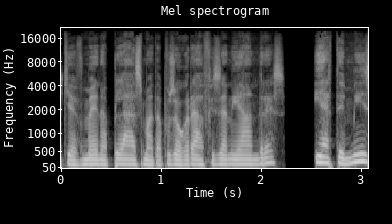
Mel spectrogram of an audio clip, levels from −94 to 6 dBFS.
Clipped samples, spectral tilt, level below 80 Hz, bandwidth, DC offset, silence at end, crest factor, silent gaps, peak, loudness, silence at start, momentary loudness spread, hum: under 0.1%; -5.5 dB/octave; -44 dBFS; 18 kHz; under 0.1%; 0 s; 14 dB; 2.25-2.53 s; -4 dBFS; -20 LUFS; 0.05 s; 5 LU; none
